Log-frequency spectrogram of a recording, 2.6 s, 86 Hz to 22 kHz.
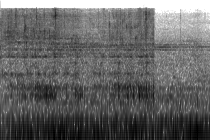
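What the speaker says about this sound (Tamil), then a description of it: "2 கப் பால் சேர்த்துக்கிறேங்க." Milk poured into a pressure cooker holding drained, soaked rice, a steady close liquid splash and gurgle that thins toward the end.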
